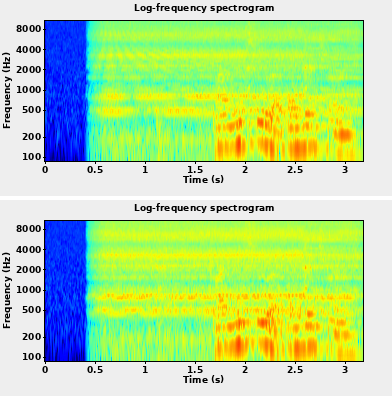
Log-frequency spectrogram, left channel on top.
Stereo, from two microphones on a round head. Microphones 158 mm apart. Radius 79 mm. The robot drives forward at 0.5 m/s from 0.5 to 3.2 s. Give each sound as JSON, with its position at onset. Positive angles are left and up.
{"t": 1.7, "sound": "a man speaking", "side_deg": -70, "distance_m": 4.5}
